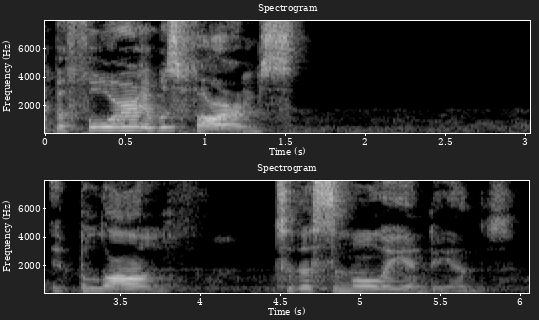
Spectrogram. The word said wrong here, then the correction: Seminole: Simoli? Isn't it like mm-hmm. Seminole? – Seminole? I got into my own head about saying it right because I can't spell it right. – And it's S-E-M-I-N-O-L-E, correct? – Yeah, Seminole?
